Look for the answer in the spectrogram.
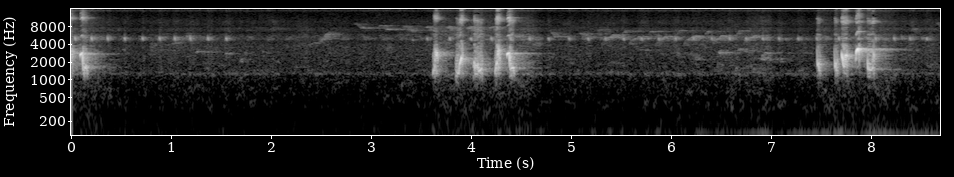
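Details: Red-whiskered bulbul delivering brief song phrases three times: a short note cluster at the start, a lively four-note warble in the middle, and a final fluty, rising flourish. A rhythmic high-pitched insect ticks in the background.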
